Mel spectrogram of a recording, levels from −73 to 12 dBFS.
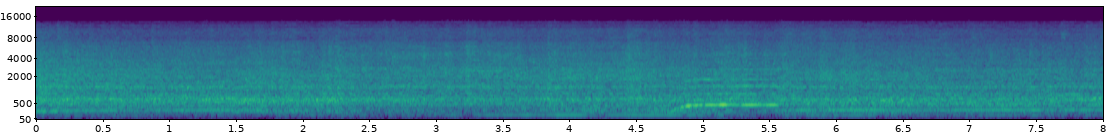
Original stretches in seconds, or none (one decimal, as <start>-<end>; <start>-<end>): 0.0-1.0; 1.8-2.7; 3.3-3.8; 6.2-8.0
